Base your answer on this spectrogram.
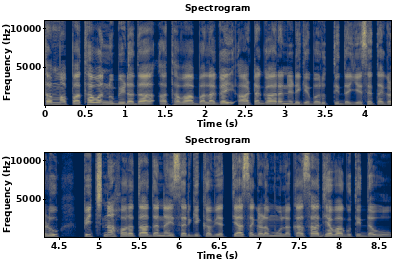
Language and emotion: Kannada, neutral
